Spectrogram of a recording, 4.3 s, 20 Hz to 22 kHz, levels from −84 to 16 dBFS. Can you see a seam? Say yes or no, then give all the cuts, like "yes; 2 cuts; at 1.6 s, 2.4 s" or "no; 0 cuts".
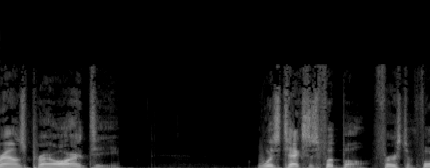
no; 0 cuts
